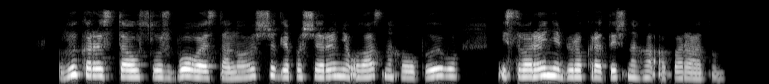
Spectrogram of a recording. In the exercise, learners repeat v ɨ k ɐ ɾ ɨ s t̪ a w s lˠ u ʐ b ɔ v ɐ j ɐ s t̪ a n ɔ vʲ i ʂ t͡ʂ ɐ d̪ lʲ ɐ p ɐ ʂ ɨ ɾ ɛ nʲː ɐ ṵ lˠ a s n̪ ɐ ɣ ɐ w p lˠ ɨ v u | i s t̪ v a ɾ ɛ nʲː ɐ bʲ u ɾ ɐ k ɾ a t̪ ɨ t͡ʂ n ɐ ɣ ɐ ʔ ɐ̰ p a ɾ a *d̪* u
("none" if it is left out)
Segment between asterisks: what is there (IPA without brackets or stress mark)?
t̪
